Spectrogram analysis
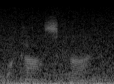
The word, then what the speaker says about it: Waqas Khan: Once again, I'm using an anglicized pronunciation of an Urdu name, Waqas Khan. I'm going for the Caucasian pronunciation. Waqas. Oh man. It's a long A, Waqas Khan.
